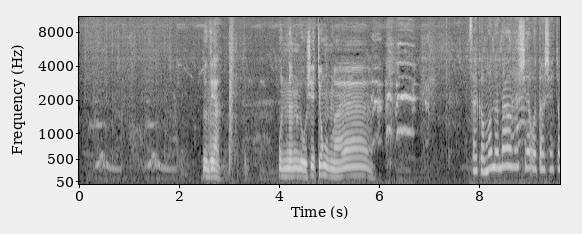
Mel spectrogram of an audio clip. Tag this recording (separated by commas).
cock-a-doodle-doo, Chicken, Fowl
